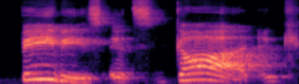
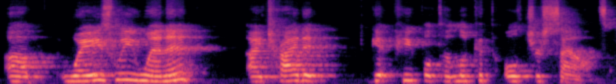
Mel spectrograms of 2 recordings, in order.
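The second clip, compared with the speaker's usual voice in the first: ordinary talk, nothing marked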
